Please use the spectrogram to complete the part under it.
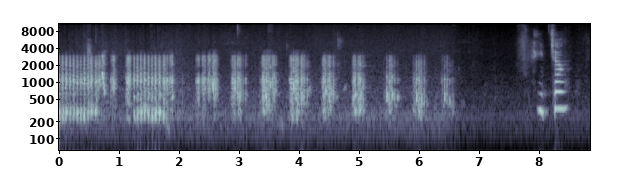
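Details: Guinea pig Hii-chan, kept as a pet, starts with a long buzzing rattle, then gives evenly spaced short purring bursts about twice a second before falling quiet, followed by a few soft squeaky notes.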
